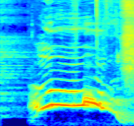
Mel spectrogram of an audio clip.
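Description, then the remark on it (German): A dog lets out one drawn-out, complaining whine, a steady moaning tone that rises, holds for about a second, then trails off into a low grumble. It is fairly loud, with no talking. “Ja, jetzt hat er natürlich wieder was zu meckern.”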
